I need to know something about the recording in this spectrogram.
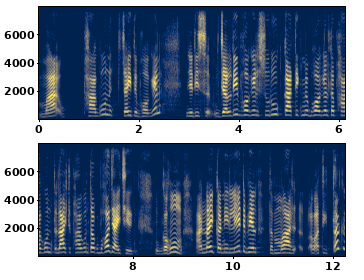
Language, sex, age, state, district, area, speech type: Maithili, female, 30-45, Bihar, Muzaffarpur, rural, spontaneous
